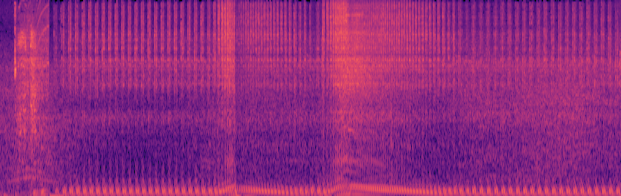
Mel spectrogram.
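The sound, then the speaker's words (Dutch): A fairly new motorcycle with a standard exhaust cranks and catches, settling into a loud, steady, chugging idle, with two quick throttle blips that rise and fall before it returns to a rhythmic idle. “Start hem eens, we laten eens horen hoe een voken klinkt.”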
